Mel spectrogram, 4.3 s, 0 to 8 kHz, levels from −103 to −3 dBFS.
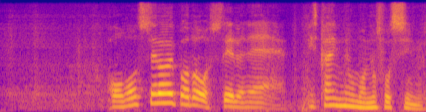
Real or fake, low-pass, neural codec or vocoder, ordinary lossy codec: fake; 7.2 kHz; codec, 16 kHz in and 24 kHz out, 0.6 kbps, FocalCodec, streaming, 2048 codes; none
